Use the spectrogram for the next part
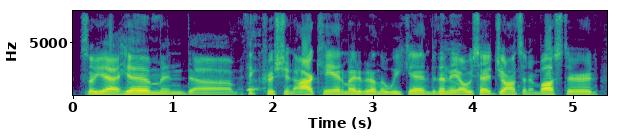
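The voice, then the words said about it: Boston accent. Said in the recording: “has like a thicker Boston accent than I do”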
